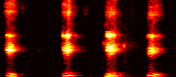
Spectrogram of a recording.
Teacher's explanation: it sounds like our English letter E, but it is shorter than E, like easy.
